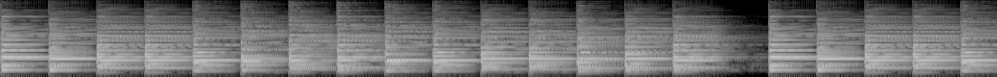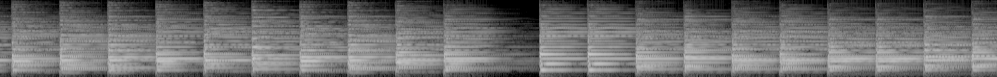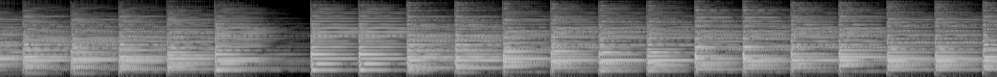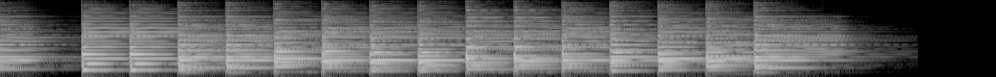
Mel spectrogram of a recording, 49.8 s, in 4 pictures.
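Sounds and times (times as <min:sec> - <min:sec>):
mono piano: 0:00.0 - 0:48.9.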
